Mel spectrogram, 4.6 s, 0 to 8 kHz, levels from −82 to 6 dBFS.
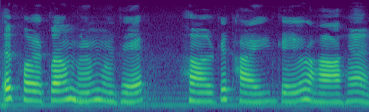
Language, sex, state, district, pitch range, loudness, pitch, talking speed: Hindi, female, Madhya Pradesh, Umaria, 190-215 Hz, -18 LUFS, 200 Hz, 105 wpm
